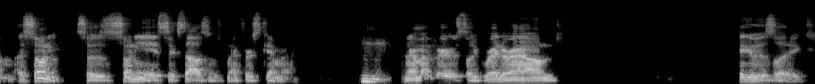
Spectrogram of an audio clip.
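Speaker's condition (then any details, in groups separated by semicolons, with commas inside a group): No condition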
